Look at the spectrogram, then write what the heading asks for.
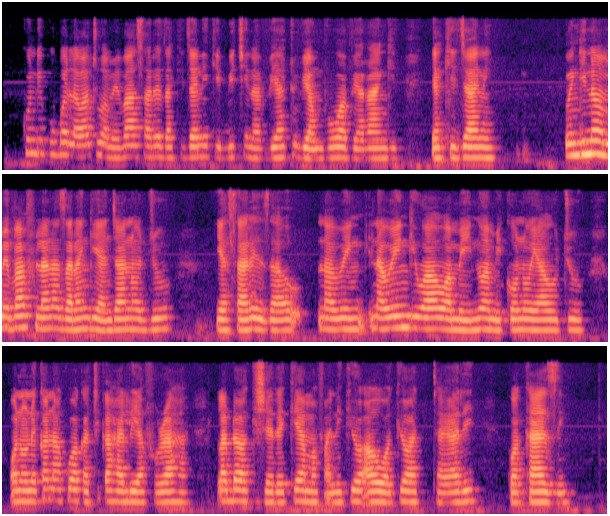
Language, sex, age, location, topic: Swahili, female, 36-49, Nairobi, government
